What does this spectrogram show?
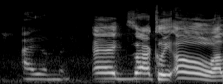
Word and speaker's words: Iron Man: Nous, les francophones, on dit généralement Iron Man. Mais sinon, la bonne prononciation, c'est? Iron Man.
